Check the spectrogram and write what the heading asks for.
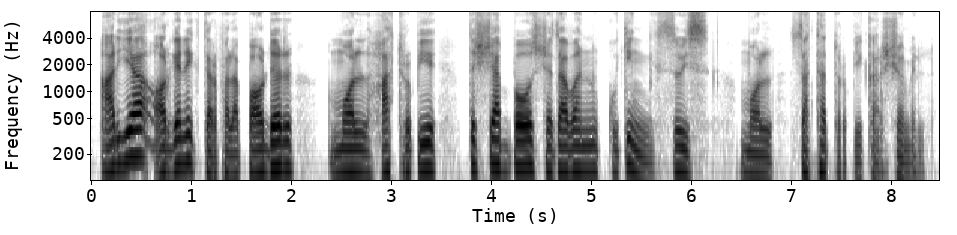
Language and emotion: Kashmiri, neutral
